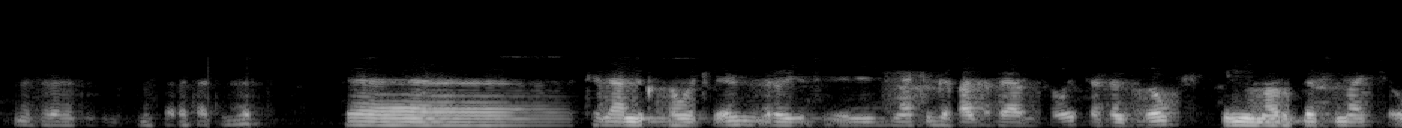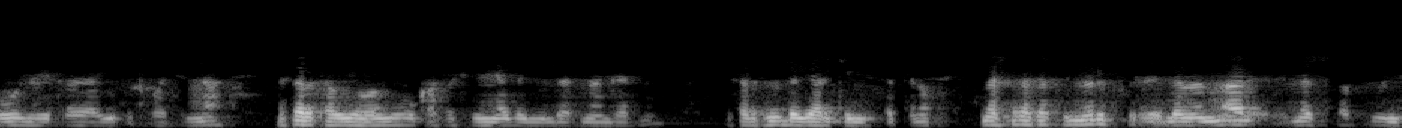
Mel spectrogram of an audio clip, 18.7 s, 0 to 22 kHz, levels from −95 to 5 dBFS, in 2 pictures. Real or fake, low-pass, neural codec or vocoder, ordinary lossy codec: real; 3.6 kHz; none; AAC, 16 kbps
